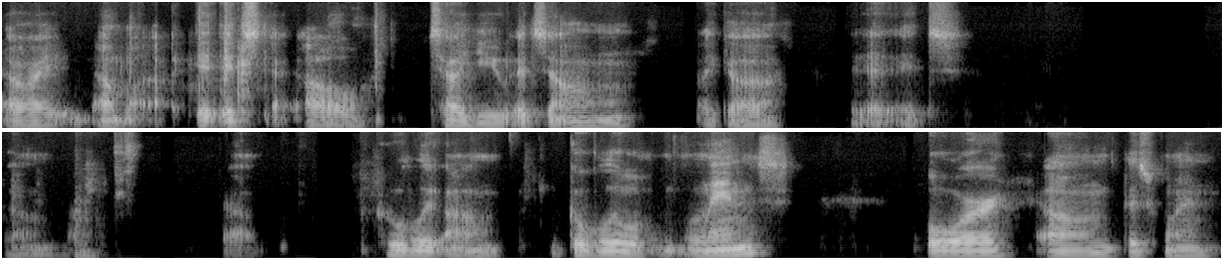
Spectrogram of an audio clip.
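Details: Adult male stroke survivor, two years after a left-brain stroke with multiple clots, helped by family, friends, community, a class and apps; aphasia (word-finding difficulty).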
